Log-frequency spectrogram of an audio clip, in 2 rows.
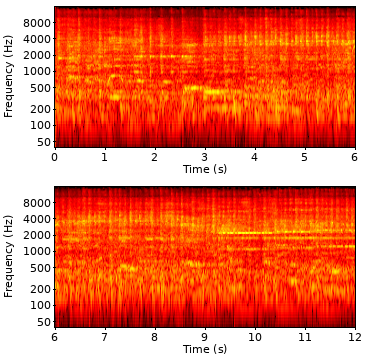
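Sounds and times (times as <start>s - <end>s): samba drumming: 0.0s - 12.0s.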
